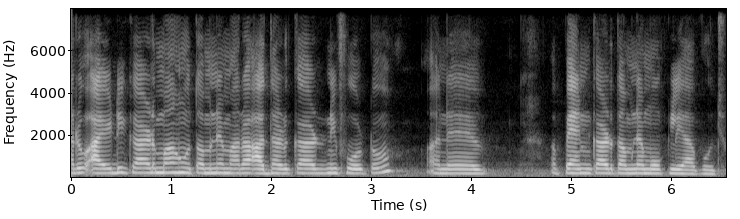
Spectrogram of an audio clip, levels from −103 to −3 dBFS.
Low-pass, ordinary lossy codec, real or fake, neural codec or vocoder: none; none; real; none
